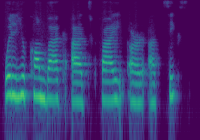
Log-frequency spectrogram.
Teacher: Alternative question, rising and falling intonation.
